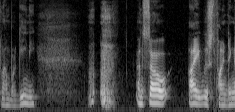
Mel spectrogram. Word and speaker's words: Lamborghini: And some people say Lamborghini when it's not, it's Lamborghini.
